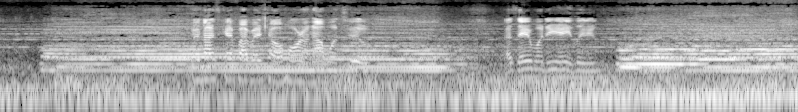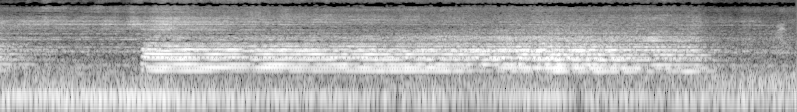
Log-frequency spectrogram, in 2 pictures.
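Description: A train horn blares loudly in long, repeated blasts nearby.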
